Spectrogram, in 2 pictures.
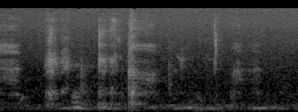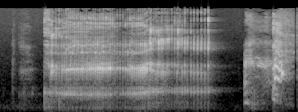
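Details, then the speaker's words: Girl burping on command: quiet talk, then a long, loud, rumbling burp lasting about two seconds, followed by a second shorter burp; voluntary burping. "ew she F watch this girl can burp on command okay do it again do another one I'm going to do it again this girl is awesome"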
